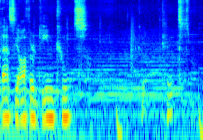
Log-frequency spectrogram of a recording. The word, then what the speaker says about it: Koontz: Koontz. I have difficulty pronouncing TZ combo like that.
